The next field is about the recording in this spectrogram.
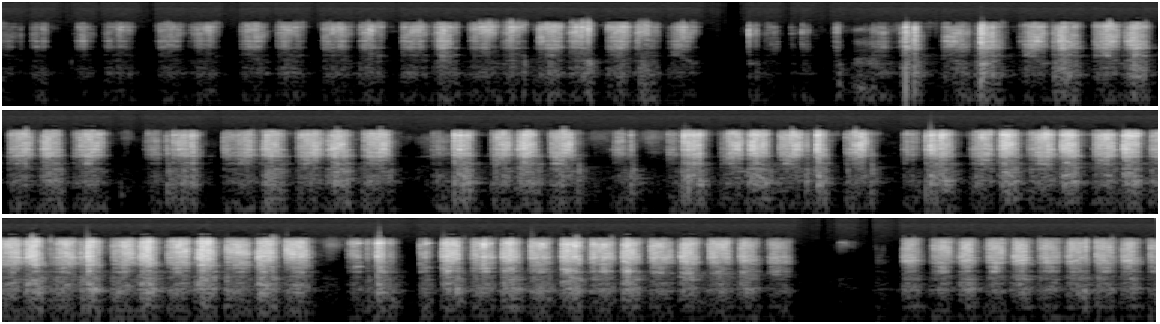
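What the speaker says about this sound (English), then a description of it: "with the hacksaw." Hacksaw cutting a piece of inlay material held in a workbench: close, rhythmic rasping strokes in fast runs, broken by a few short pauses, with no speech.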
